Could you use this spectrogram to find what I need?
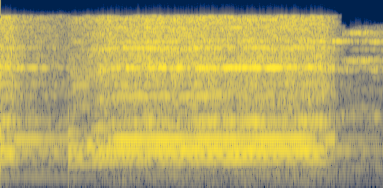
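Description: Steam train whistle blowing at Beijing station in one long, loud, sustained blast with a rich harmonic tone that swells after a brief start and drops off just before the end.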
